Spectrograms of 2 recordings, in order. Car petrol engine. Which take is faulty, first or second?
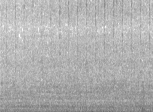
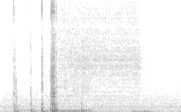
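first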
